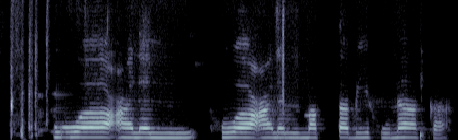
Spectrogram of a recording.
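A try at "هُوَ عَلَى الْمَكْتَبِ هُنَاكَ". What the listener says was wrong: Ahsant. Baik. Ahsant.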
